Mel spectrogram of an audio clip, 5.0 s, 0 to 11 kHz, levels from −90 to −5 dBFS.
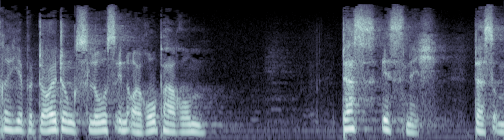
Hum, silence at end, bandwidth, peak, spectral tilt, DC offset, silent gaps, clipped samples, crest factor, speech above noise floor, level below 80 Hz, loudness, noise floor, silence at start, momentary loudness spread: none; 0 s; 10.5 kHz; -4 dBFS; -3.5 dB/octave; under 0.1%; none; under 0.1%; 16 dB; 35 dB; -54 dBFS; -19 LUFS; -54 dBFS; 0 s; 9 LU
